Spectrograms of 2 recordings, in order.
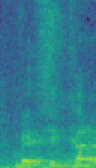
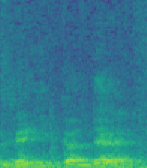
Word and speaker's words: Mexica: 그래서 멕시카는 아니고 원래 메히카인데 멕시카.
